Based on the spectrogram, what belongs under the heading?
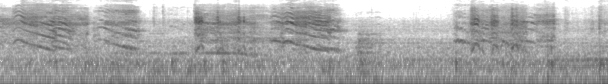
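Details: A white and yellow ring parrot chick, kept as a pet, squealing in raspy, falling notes in several bursts with short gaps between them, over a low indoor hum.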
